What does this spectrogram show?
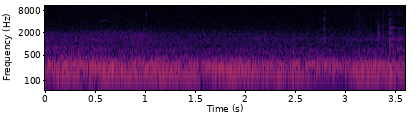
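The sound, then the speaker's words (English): A faint, steady engine drone of an airplane passing overhead, a low humming rumble with a slight tonal whine that holds evenly throughout, with no voices. “Oh, maybe that's a plane, actually.”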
